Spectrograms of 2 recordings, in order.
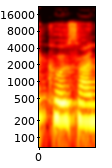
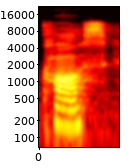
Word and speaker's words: cosine: sine cosine we again we always say cosine even though we abbreviate it as cos don't say cos right so cosine of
